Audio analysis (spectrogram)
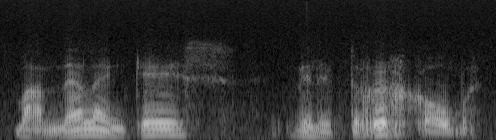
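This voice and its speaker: A man's voice: mid-range voice, animated, normal speed, a little mellow, breathy edge, poor audio. An actor playing an affectionate middle-aged husband and father in a radio play, reassuring and given to repeating short words. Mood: confiding.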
